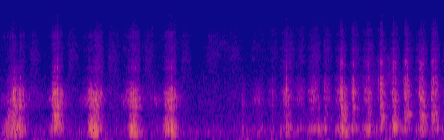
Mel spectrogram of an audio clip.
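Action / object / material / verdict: scrape / wax-coated scratch art paper scratched with a wooden stylus / waxed paper / none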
